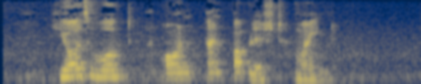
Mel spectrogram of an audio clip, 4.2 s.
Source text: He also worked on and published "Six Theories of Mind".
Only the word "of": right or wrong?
wrong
